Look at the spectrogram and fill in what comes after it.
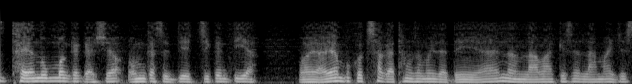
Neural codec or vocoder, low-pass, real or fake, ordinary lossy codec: codec, 16 kHz, 0.4 kbps, LongCat-Audio-Codec; none; fake; none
